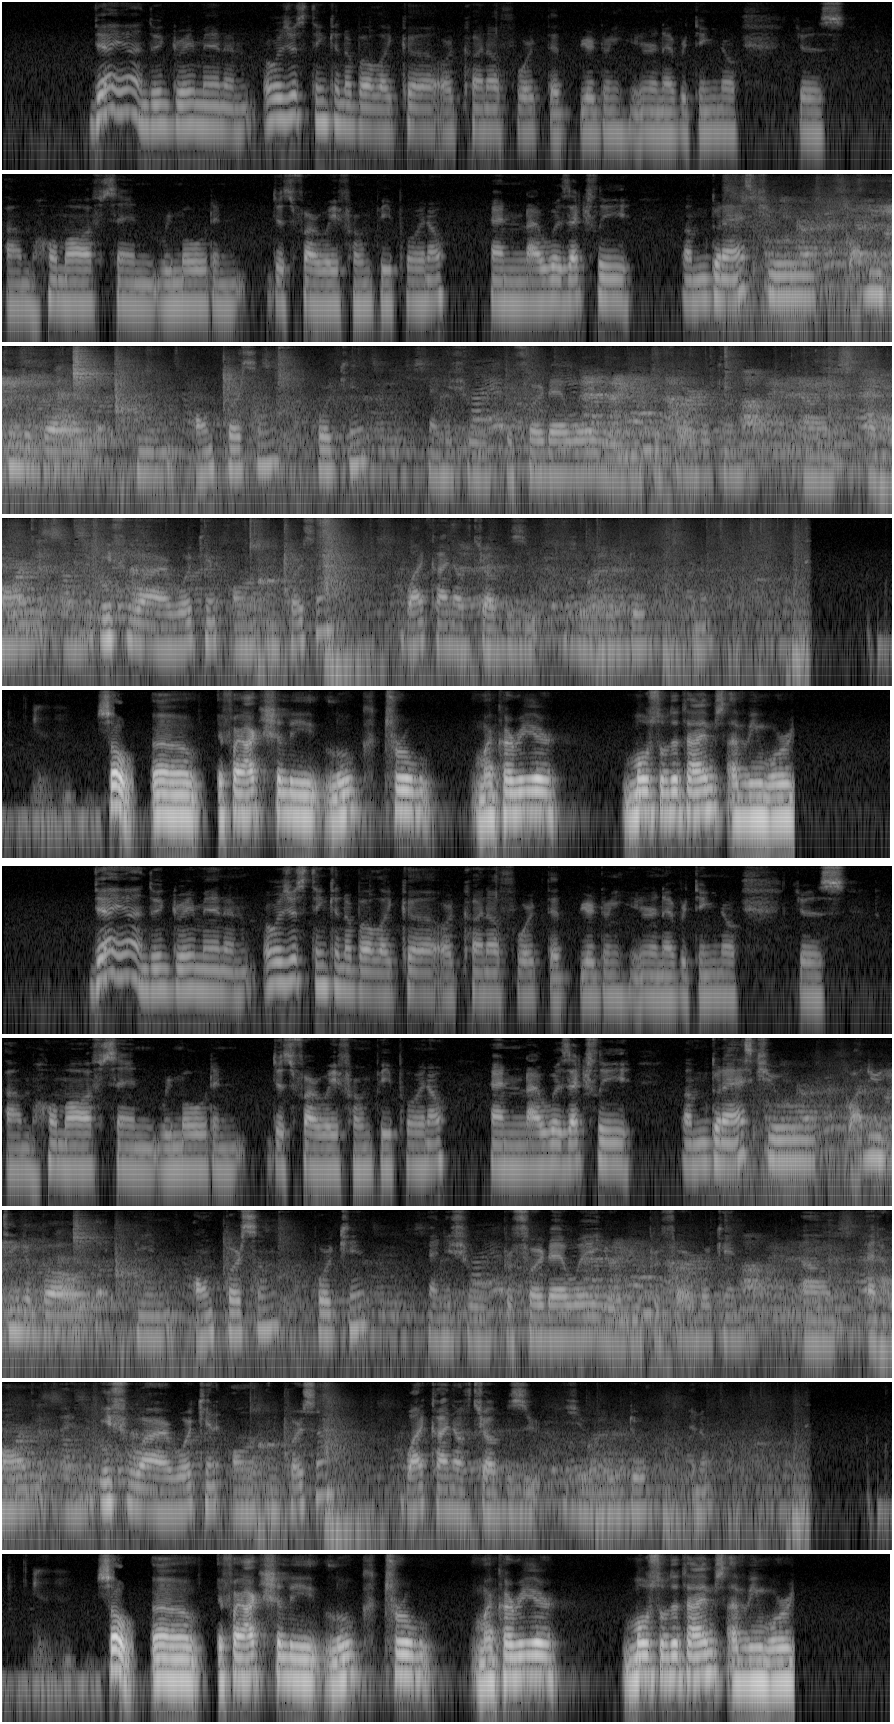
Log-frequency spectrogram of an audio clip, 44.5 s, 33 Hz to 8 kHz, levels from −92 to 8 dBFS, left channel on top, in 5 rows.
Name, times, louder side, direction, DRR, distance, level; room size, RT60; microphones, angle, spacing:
voice 1, 0.9-8.4 8.9-13.3 13.8-15.2 15.7-17.1 17.4-20.6 20.9-21.5 22.1-25.3 25.8-30.0 30.7-33.2 33.6-33.8, right 2 dB, 35° right, 4.5 m, -36 dB
sound 1, 16.1-34.8, left 3 dB, 60° left, 7.1 m, -41 dB
voice 2, 36.6-39.9 40.3-41.1 41.8-43.5, right 1 dB, 15° right, 2.3 m, -21 dB
head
